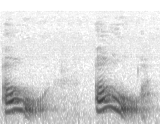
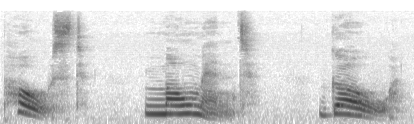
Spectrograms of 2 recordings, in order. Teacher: We don't say no, we say no. So it's actually two sounds, it's O and U together. So you have to move your mouth from O to U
